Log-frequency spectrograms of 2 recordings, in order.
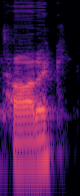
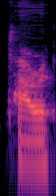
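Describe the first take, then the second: First: The name is said with guttural Arabic sounds. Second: The name is said with plain English sounds. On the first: This is the original form of the name. "technically it should be pronounced like" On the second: This is the easier form used day to day. "I've kind of just said"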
